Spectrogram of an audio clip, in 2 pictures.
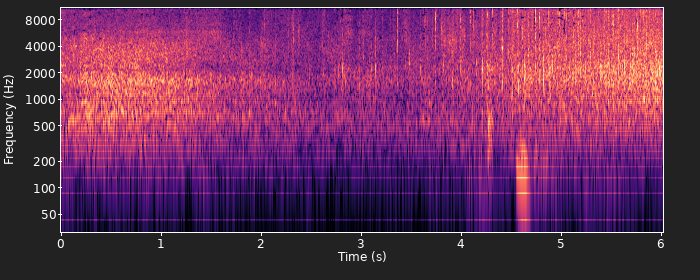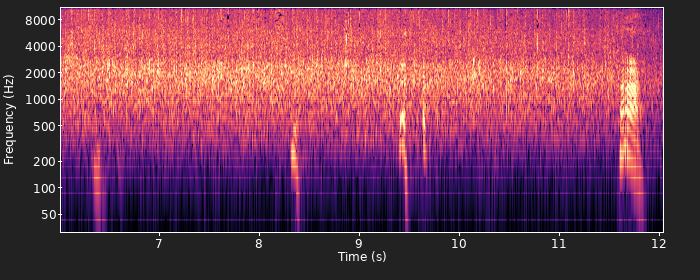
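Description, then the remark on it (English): An audience clapping for the speaker, applauding steadily for several seconds, a dense, continuous patter of clapping with a few scattered louder claps and faint voices mixed in. “So you're clapping me for not going there, are you?”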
